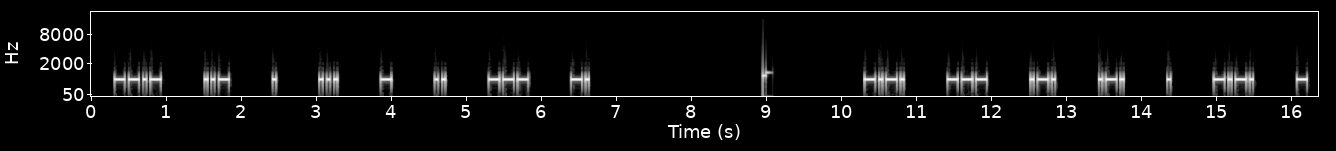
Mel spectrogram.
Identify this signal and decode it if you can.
Morse code, heard as a keyed tone, about 25 wpm, spaced as for 12 wpm, 700 Hz. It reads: QUESTION CORRECT
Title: 4x Character Spacing - Top 500 Words - 25wpm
